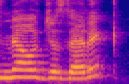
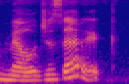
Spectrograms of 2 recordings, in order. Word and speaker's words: Melchizedek: Some people pronounce it Melchizedek. I pronounce it Melchizedek because that's what they say on Google.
